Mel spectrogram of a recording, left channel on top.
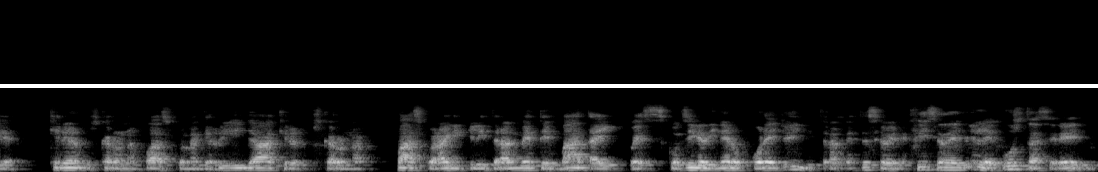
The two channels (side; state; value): left; silent; digital silence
